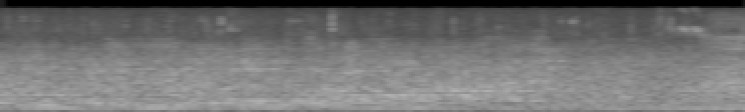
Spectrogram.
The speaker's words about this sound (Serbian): čujete da dolazi avion, možda i onaj dvokrilac je.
